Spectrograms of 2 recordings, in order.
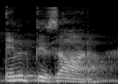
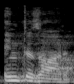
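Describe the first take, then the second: First: انتظار said slowly as intizaar, with a clear i after the t and a full final r; correct pronunciation. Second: انتظار said as intezaa, with a short plain middle vowel and a dropped final r; the everyday wrong way, انتظار run together as intezaa; common mispronunciation. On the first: Urdu teacher giving students the correct انتظار slowly. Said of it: "انتظار نہیں ہے". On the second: Urdu teacher showing students the common wrong انتظار. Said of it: "ہم عام طور پہ کیا کہتے ہیں". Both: Shown as a demonstration.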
